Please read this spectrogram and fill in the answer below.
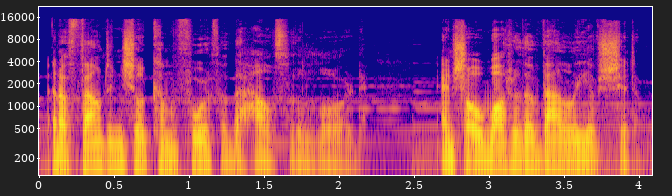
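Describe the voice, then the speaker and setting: Male narrator, dramatized scripture reading, solemn and declamatory, measured phrasing, animated rise and fall, music underneath. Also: fairly low pitch. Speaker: audiobook narrator.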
